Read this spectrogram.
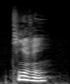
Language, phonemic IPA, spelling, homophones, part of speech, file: French, /ti.ʁe/, tirer, tiré / Thyrée, verb, Fr-tirer.ogg
- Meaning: 1. to draw, drag, pull 2. to shoot 3. to draw (conclusions), to consider (consequences) 4. to leave a place 5. to set free, to deliver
